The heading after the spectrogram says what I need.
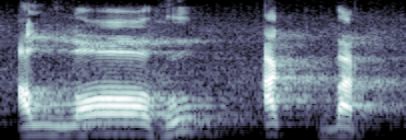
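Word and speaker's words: الله أكبر: শিক্ষা করা ফরজ করছেন আমি আবারও আপনাদেরকে বলতেছি আল্লাহু আকবার এটা হলো সঠিক উচ্চারণ আখবার বললে খয় আর যদি আকবার বলেন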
